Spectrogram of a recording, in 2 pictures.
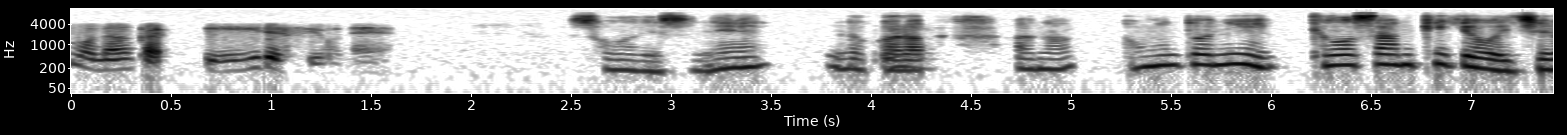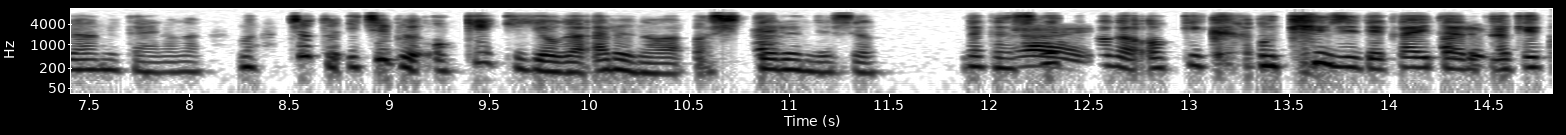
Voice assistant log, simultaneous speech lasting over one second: none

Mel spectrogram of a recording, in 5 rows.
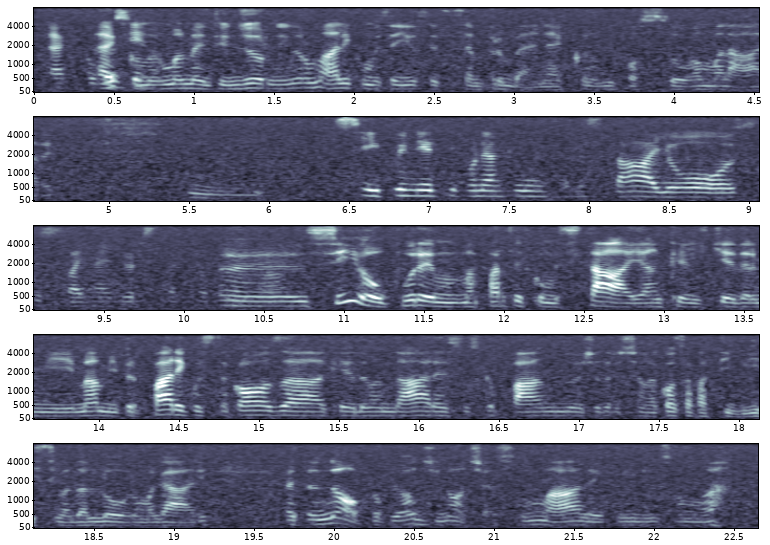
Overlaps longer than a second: none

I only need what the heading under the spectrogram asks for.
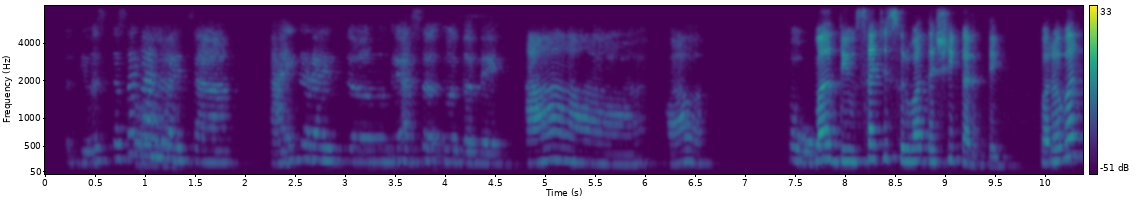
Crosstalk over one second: none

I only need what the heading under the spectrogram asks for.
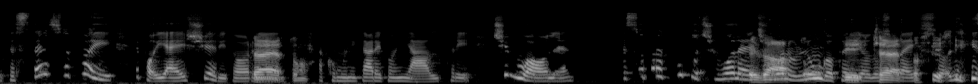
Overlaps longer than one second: present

